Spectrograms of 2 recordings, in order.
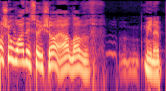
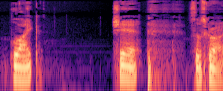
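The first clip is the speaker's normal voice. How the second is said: very deep put-on voice, dropped as low as possible; 8 semitones lower than usual. Trying to copy the other speaker's outro line, trying a put-on deeper voice. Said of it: "I'm gonna try and go deeper".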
